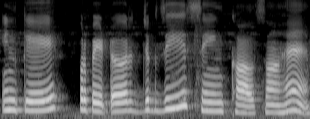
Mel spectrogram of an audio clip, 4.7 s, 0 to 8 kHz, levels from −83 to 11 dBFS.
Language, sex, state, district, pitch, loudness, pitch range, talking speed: Hindi, female, Punjab, Fazilka, 230 Hz, -14 LUFS, 210-250 Hz, 75 wpm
